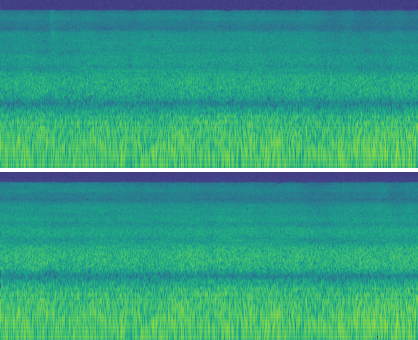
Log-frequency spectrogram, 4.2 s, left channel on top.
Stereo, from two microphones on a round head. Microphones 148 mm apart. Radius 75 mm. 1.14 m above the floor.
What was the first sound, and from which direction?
Running water, 20° right (ahead or behind).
